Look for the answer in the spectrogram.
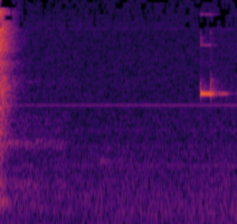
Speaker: there's the beep no error codes speed pot down to zero run and the way we go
